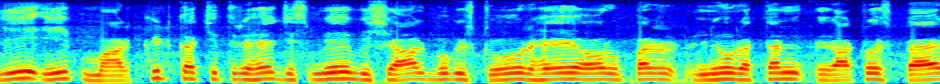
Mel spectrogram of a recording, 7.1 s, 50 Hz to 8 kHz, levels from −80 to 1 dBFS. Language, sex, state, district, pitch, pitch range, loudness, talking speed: Hindi, male, Uttar Pradesh, Lucknow, 165 Hz, 155-175 Hz, -13 LUFS, 135 wpm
